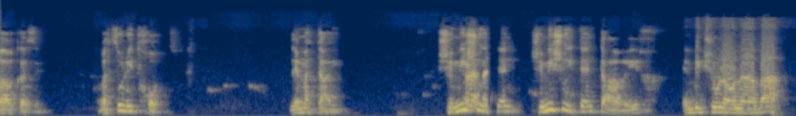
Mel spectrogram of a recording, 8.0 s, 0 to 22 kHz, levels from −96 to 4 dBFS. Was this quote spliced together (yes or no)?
no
